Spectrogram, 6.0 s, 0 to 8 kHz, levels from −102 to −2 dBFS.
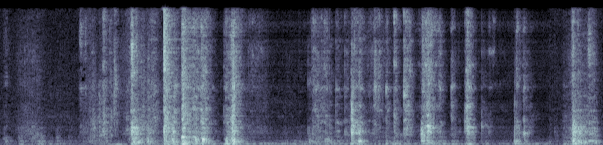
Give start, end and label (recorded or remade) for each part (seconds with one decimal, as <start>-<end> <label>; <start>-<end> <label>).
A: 0.0-1.9 recorded; 1.9-5.5 remade; 5.5-6.0 recorded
